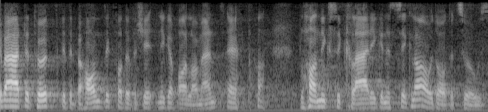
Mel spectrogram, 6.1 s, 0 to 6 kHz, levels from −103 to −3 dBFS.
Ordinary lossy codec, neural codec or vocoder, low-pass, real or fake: AAC, 48 kbps; none; 5.4 kHz; real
